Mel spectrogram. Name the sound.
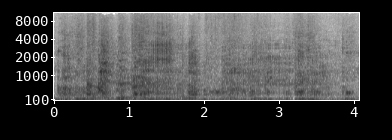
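loud lion roar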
